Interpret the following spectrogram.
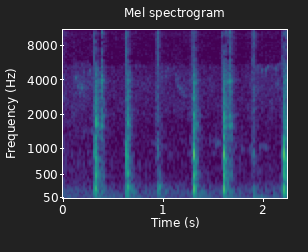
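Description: A large knife chopping garlic cloves on a wooden chopping board. The blade knocks sharply against the board in strokes about a third of a second apart, with a short pause midway.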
